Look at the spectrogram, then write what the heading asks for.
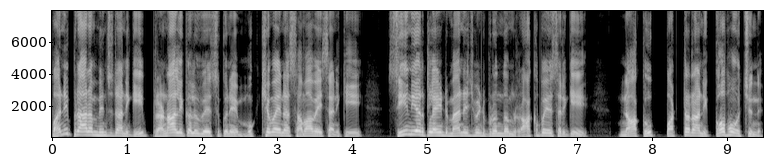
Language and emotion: Telugu, angry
